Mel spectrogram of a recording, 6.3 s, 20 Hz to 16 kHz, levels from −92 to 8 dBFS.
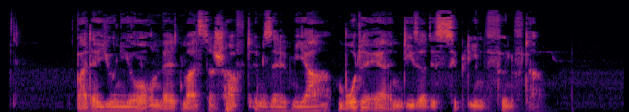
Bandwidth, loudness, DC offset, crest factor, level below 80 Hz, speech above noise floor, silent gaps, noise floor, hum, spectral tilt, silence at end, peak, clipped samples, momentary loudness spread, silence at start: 11.5 kHz; -31 LUFS; under 0.1%; 20 dB; -58 dBFS; 38 dB; none; -70 dBFS; none; -3.5 dB/octave; 0.85 s; -12 dBFS; under 0.1%; 9 LU; 0.15 s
